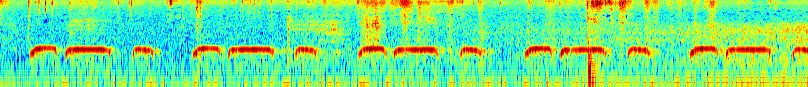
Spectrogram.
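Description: A dove cooing, a three-note phrase of short, long, short notes repeated about five times at a steady pace. A couple of faint taps come in between.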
